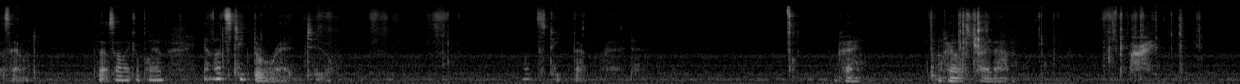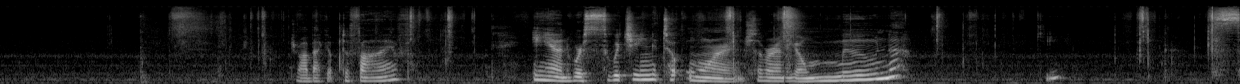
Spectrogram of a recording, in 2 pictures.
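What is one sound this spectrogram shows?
Playing cards rustle and flick as they are sorted in the hands.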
